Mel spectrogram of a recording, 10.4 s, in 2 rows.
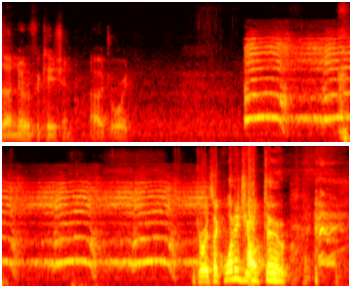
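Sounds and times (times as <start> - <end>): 
speech: 0.0 - 2.0, 8.1 - 10.1
alarm going off: 3.6 - 9.2.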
